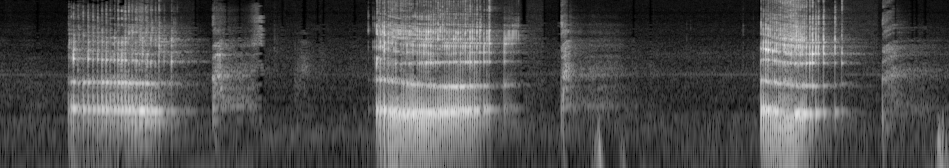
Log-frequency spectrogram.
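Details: Three long, loud, voiced belches with brief gaps between them, a burp series.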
